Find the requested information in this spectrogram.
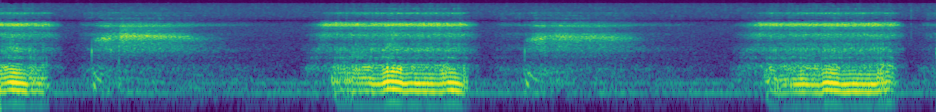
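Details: Man, a reality-show contestant, snoring with his mouth open in bed: three rattling snores on the in-breaths, each followed by a breathy out-breath, about fifteen breaths a minute; open-mouth snoring.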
